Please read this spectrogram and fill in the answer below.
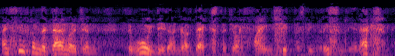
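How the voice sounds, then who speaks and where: An actor playing an over-polite Spanish colonial officer in a 1950s radio drama, with flowery, formal phrasing. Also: male voice, medium pitch, sing-song, brisk, lightly acted. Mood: courtly. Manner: flowery, over-polite, flustered when surprised. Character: courtly, flattering Spanish colonial officer bearing letters. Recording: muffled, slightly noisy vintage radio recording.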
